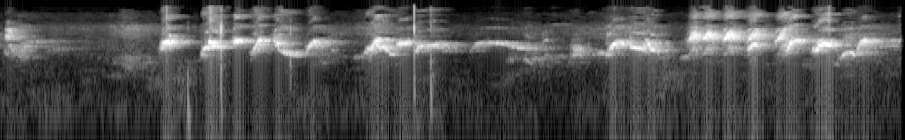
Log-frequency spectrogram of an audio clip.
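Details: Caged Red-whiskered bulbul giving high-frequency keke contest song: a quiet start, then three loud bursts of rapid bright rolling notes, with sharp clicks between phrases.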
